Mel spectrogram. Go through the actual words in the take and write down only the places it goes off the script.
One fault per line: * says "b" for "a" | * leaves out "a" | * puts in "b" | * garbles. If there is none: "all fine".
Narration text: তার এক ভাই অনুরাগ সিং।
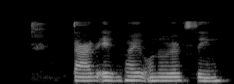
all fine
